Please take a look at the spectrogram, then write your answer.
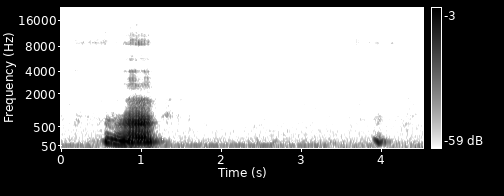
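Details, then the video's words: A Cavalier King Charles Spaniel sleeping on the floor gives one long, rattling snore, then a short low snort; his heart was checked by echocardiogram and found to give no cause for worry. "Cavalier King Charles Spaniel Snoring"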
